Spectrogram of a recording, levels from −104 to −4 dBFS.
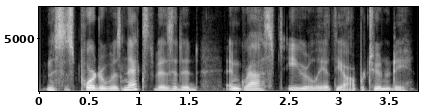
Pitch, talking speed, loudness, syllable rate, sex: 165 Hz, 175 wpm, -21 LUFS, 6.5 syllables/s, female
